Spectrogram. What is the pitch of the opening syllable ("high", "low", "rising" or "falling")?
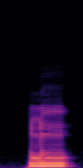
high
